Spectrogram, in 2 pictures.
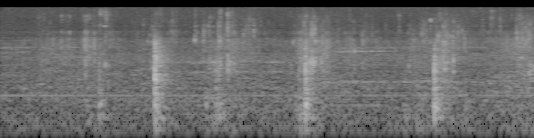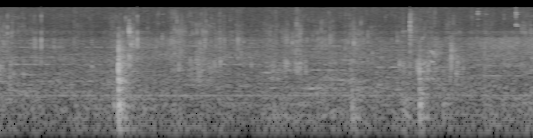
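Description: A hand squishing and kneading raw chicken pieces in a wet spice marinade in a bowl, with a few sharp wet squelches every second or two over a faint steady hum.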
